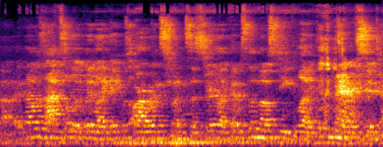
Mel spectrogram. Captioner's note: laughter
